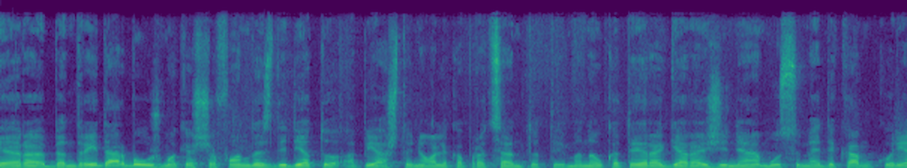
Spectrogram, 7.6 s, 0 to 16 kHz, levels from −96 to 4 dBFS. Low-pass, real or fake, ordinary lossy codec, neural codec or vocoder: 14.4 kHz; real; AAC, 64 kbps; none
